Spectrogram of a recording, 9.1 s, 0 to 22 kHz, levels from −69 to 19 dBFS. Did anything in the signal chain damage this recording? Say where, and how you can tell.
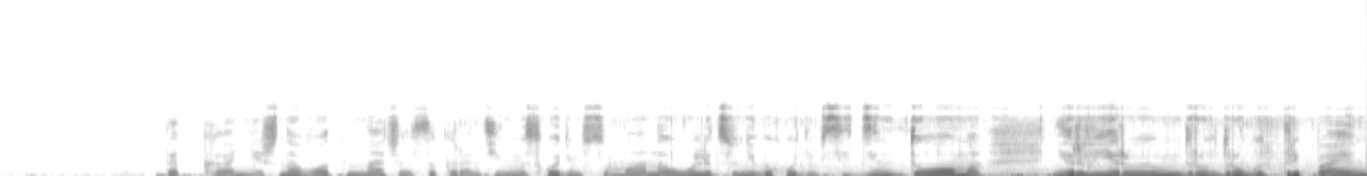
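Yes. The call processing stage is the culprit: automatic gain rising. From about 1.41 s the level starts creeping up and keeps climbing right through to 9.07 s, ending roughly 17 dB louder, about 17 dB hotter. The speech and the background noise swell together, which gives it away. The AGC decided the input was too quiet and kept ramping its gain over those seven-odd seconds.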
